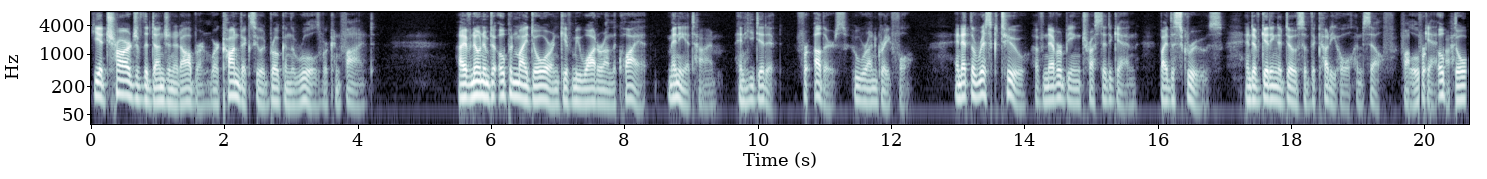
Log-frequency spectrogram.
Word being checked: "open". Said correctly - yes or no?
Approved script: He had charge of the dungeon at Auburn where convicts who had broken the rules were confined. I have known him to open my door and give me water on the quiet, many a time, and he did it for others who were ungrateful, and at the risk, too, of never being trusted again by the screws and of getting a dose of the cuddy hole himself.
yes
